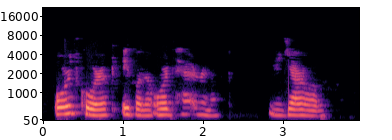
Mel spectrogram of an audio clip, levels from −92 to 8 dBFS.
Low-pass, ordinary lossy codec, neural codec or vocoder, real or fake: 7.2 kHz; MP3, 48 kbps; none; real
